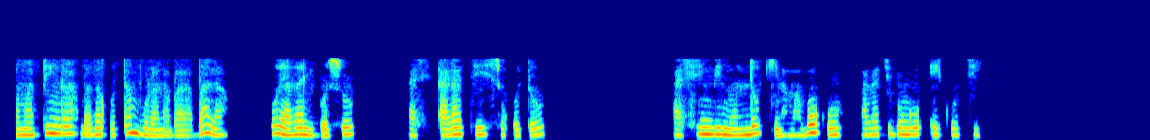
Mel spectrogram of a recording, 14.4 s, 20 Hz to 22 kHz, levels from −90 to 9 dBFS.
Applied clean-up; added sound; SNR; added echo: none; none; none; none.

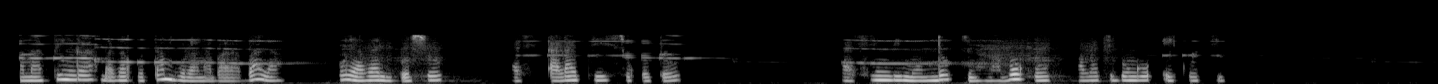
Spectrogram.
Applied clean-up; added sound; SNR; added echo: neural mask model RNNoise.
